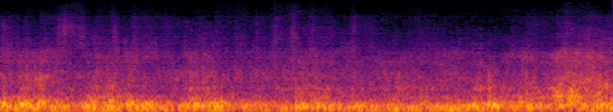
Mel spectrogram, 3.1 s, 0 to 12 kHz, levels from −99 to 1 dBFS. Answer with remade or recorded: remade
